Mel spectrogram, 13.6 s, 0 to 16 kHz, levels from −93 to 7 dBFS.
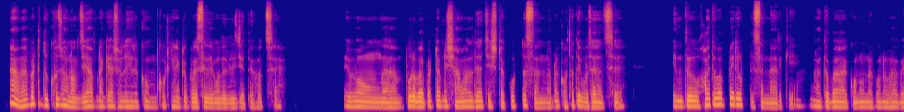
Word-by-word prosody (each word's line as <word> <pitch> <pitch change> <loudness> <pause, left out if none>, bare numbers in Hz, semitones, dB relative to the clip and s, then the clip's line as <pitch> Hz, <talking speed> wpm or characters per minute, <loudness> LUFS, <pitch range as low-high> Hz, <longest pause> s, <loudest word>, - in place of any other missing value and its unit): হ্যাঁ, 200 -5 +6
ব্যাপারটা 180 +7 0
দুঃখজনক 150 -5 +1
যে 125 - +1
আপনাকে 130 +2 -6
আসলে 130 0 -3
এরকম 125 +1 -5 0.2
কঠিন 130 +1 -6
একটা 120 +1 -5
পরিস্থিতির 115 -1 +3
মধ্য 110 0 -1
দিয়ে 110 -1 -4
যেতে 110 - -7
হচ্ছে। - - -1 1.1
এবং 130 0 +2 0.3
এ্যা 115 - +1 0.2
পুরো 135 0 +6
ব্যাপারটা 130 +2 +2
আপনি 135 +1 -2
সামাল 125 0 0
দেয়ার 130 0 +1
চেষ্টা 125 0 0
করতেছেন, 140 -5 +3
আপনার 130 +3 -5
কথাতেই 130 +2 -1
বোঝা 115 +1 0
যাচ্ছে। 110 0 +1 0.8
কিন্তু 135 0 +2 0.2
হয়তোবা 170 +2 +4
পেরে 170 -1 +4
উঠতেছেন 120 -7 +3
না 105 - -2
আর - - -8
কি। - - -9 0.3
হয়তোবা 125 -1 -1 0.2
কোন 115 - -2
না 120 - -2
কোনভাবে 120 -1 -3
130 Hz, 170 wpm, -23 LUFS, 120-140 Hz, 1.1 s, হ্যাঁ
